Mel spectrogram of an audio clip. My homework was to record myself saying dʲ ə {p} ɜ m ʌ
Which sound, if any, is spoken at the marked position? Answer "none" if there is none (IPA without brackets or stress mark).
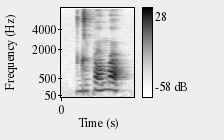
p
